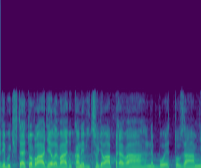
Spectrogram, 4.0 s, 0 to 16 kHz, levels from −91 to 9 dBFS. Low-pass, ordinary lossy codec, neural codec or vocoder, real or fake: 7.2 kHz; Opus, 64 kbps; codec, 16 kHz, 16 kbps, FunCodec, trained on LibriTTS, 50 frames a second; fake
